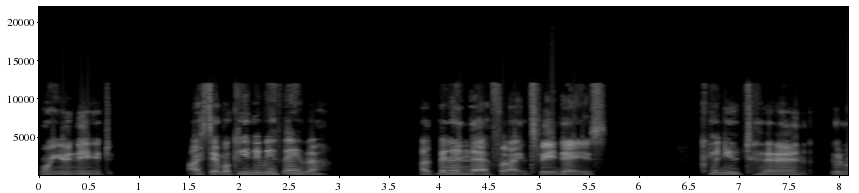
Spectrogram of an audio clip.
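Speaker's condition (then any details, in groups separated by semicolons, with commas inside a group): Cerebral palsy; present since birth, legs affected, childhood leg operations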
